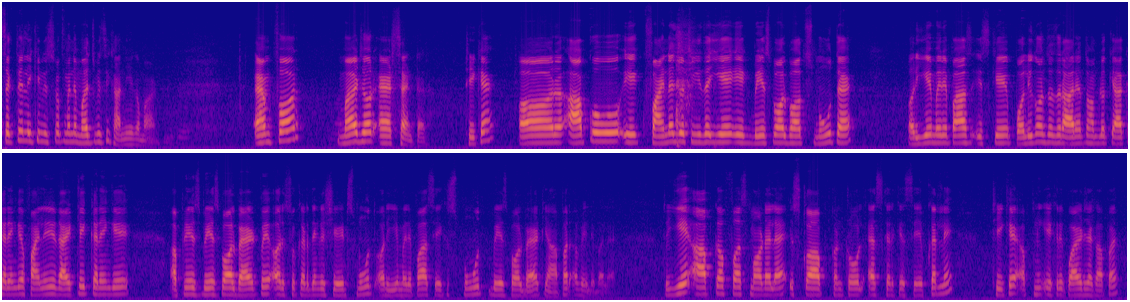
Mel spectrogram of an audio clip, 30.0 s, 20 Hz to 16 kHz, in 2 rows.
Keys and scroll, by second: 3.2 m, 6.9 Tab, 26.3 ctrl+s.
